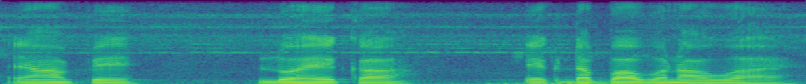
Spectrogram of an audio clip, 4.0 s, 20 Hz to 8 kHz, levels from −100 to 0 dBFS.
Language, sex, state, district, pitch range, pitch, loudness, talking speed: Hindi, male, Jharkhand, Deoghar, 105-115 Hz, 110 Hz, -18 LUFS, 135 wpm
